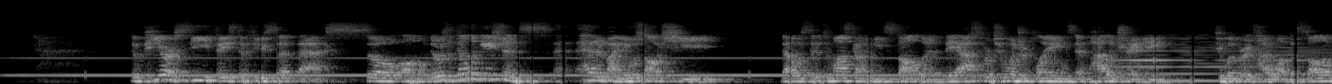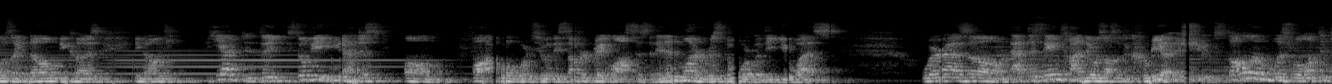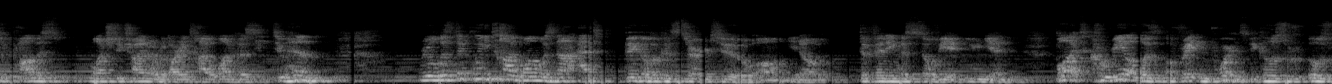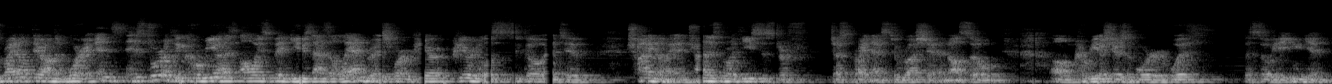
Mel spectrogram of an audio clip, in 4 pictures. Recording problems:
off-mic speech; far
room echo; noticeable; dies away in 0.6 s
muffled; slightly; fading above 3.5 kHz
background music; noticeable; throughout; 15 dB below the speech
choppy; occasionally; 4% of the speech affected

